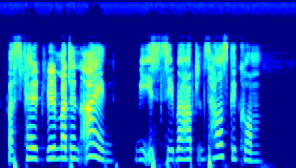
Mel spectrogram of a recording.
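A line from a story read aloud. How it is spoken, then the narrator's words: Heavy sigh. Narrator (German): Juanita seufzte schwer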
